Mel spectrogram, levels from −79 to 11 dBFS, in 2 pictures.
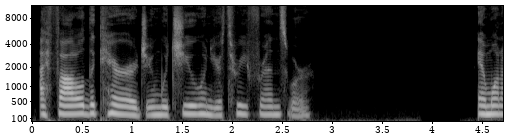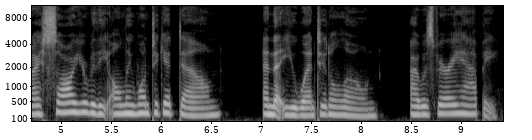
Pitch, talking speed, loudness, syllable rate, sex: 185 Hz, 215 wpm, -20 LUFS, 6.6 syllables/s, female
